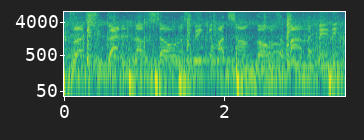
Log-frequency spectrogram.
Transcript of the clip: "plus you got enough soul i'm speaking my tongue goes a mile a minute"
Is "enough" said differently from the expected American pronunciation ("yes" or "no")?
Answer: no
